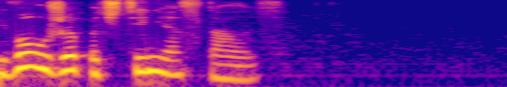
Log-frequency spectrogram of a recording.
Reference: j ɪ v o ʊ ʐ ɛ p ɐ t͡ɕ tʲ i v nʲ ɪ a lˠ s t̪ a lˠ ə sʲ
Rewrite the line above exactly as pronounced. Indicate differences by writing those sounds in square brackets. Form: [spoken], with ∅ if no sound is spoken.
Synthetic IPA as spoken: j ɪ v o ʊ ʐ ɛ p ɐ t͡ɕ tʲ i [∅] nʲ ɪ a [∅] s t̪ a lˠ ə sʲ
